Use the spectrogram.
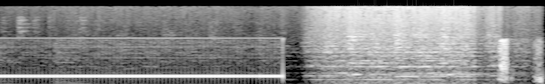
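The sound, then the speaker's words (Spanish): Telephone dial tone heard while placing a call: one steady, loud, unbroken tone that lasts about two seconds and then cuts off abruptly, giving way to a noisy, rustling line sound. “Bien, vamos a llamarle entonces a Janet en este momento y vamos a ver qué pasa”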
